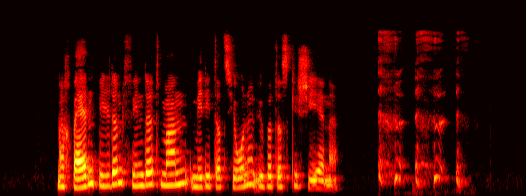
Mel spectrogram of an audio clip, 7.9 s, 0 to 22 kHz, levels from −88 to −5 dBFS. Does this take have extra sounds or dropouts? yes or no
yes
